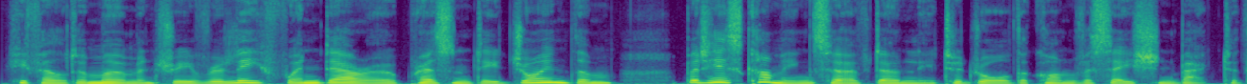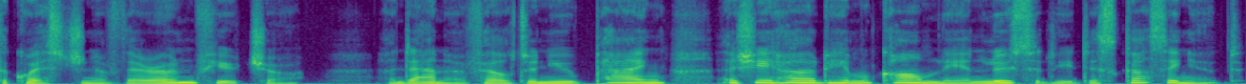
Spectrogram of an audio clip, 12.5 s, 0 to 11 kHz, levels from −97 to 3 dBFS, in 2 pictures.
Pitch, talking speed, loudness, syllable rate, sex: 200 Hz, 200 wpm, -17 LUFS, 5.7 syllables/s, female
